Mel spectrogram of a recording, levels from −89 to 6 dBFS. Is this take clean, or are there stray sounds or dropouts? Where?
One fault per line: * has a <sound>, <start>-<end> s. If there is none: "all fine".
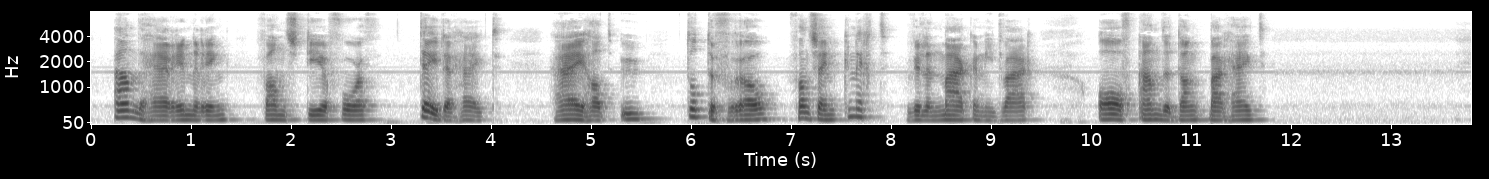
all fine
